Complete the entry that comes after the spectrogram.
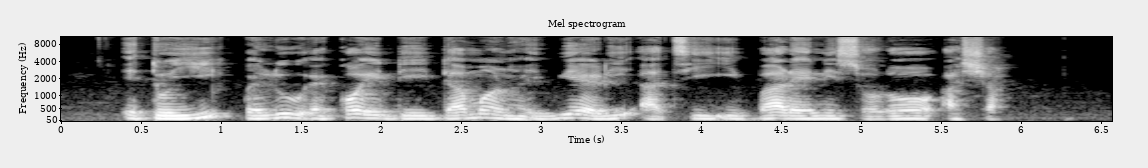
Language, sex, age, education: Yoruba, male, 30-45, tertiary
